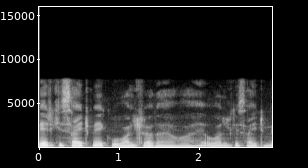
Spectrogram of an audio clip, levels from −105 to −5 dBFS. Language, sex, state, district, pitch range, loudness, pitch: Hindi, male, Haryana, Charkhi Dadri, 150-165 Hz, -18 LUFS, 160 Hz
